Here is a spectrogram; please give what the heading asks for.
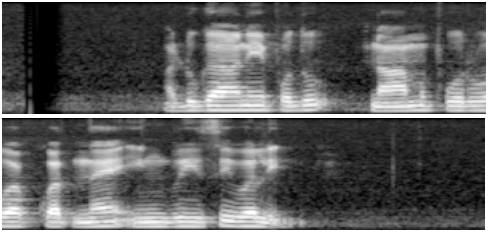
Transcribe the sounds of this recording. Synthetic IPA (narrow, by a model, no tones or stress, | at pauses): ɐ̰ɖuɡaːneːpod̪unaːmɐpuːrʋɐkʋɐt̪neːʔḭŋɡriːsiʋelḭn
